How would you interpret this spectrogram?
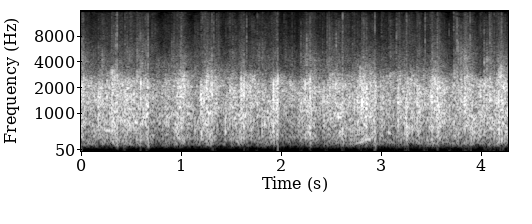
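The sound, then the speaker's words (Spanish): An audience claps steadily for several seconds, a dense, even patter of many hands at a fairly loud, constant level with no voices rising above it. “Pues repetimos, otro aplauso.”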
